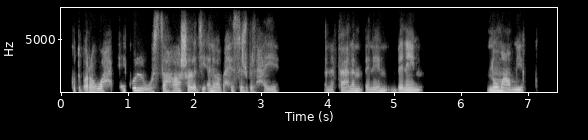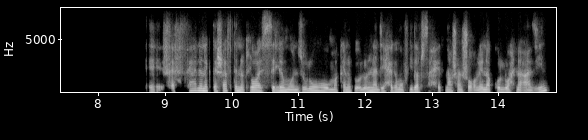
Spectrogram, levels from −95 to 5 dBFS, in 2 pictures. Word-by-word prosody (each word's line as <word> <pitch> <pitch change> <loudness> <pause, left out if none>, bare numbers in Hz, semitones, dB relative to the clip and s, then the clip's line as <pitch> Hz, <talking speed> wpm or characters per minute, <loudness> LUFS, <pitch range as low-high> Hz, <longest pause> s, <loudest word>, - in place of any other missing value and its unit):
كنت - - -6
باروّح 185 +3 +2 0.2
آكل 210 +2 +3
والساعة 180 -1 -1
22:00 190 -6 +5
دي 140 - -5
أنا 180 - +3
ما 160 - 0
باحسش 175 +1 -3
بالحياة. 135 -2 -6 0.7
أنا 140 -1 -6
فعلًا 170 +1 +1
بانام، 160 +7 0
بانام 145 -3 +2 1.0
نوم 170 +1 +7
عميق. 140 -3 +2 1.8
آآ، 155 - -4 0.2
ففعلًا 200 +7 -1
اكتشفت 185 +3 -1
إن 165 -4 +3
طلوع 175 +3 +2
السلم 165 0 0
ونزوله 140 +7 -1
هُم 155 -4 0
كانوا 150 0 -3
بيقولوا 145 - -1
لنا 155 -2 +2
دي 145 +1 -3
حاجة 155 0 -2
مفيدة 150 +2 -1
لصحتنا 150 +1 -6
عشان 145 -1 -2
شغلنا 140 +2 +1
كله 150 -1 -2
وإحنا 145 - -2
قاعدين، 150 - -2
155 Hz, 145 wpm, -26 LUFS, 145-175 Hz, 1.8 s, نوم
